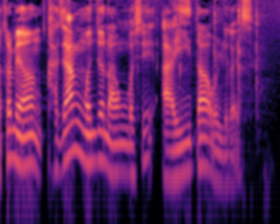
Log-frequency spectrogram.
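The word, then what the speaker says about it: AIDA: 자, 그러면 가장 먼저 나온 것이 아이다 원리가 있어요. A-I-D-A. 이걸 읽을 때 아이다라고 읽어요. 자, 그러면 아이다란 뜻이 뭐예요?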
